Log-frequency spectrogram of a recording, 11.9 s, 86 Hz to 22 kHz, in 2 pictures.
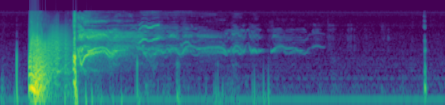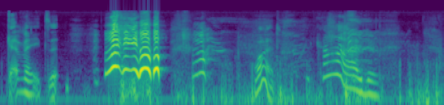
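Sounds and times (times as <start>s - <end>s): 
loud fart with sputtering burst and wavering squeak: 0.4s - 1.2s
speech: 6.2s - 8.7s, 9.4s - 11.2s.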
